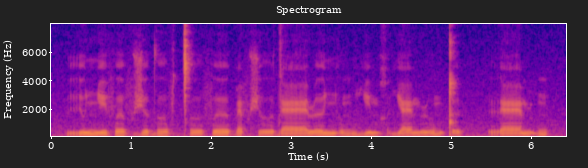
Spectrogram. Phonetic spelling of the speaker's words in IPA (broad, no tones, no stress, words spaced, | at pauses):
rʲo ɲefəːf ʒəd̪ɤːf ǀʰɤːfəːbæf ʃɤːdæːɹəː ɲɤmu ʎemχə̰ ʎæːmɹɤmǃə | ræːmɳṵm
